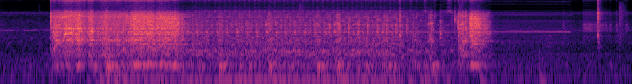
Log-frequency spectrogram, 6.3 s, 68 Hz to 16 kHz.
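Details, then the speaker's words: Yamaha Fazer 150 motorcycle: harsh rough grinding rattle while cranking, initially thought to be engine; cause a faulty starter motor, repair attempt failed, replaced with new starter. "Daí deu para ver que o barulho tava bem feio e então eu já ia começar a desmontar para poder fazer o reparo dele."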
